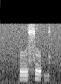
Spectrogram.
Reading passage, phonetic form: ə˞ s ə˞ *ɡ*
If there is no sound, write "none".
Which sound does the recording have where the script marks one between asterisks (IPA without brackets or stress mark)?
ɡ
